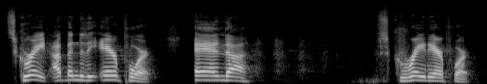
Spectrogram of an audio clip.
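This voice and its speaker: A high, bright male voice carries a sermon full of jokes and asides. He is a pastor in his thirties, telling a personal story to the congregation before turning to the teaching. He sounds lively and talks straight to the room. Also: a little slow. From United States.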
